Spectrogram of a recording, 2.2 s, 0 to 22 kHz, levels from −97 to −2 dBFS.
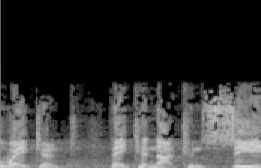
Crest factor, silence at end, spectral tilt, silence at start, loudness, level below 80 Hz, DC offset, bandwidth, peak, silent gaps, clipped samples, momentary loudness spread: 14 dB; 0 s; -2 dB/octave; 0 s; -22 LUFS; -54 dBFS; under 0.1%; 11.5 kHz; -8 dBFS; none; under 0.1%; 9 LU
